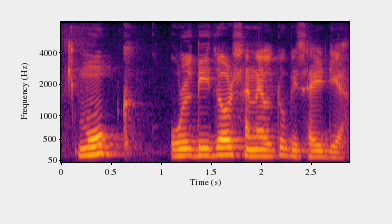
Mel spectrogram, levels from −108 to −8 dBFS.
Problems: background sounds at intervals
